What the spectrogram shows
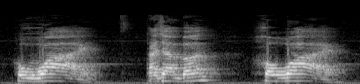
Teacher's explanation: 이 단어도 마찬가지로 강세가 지금 두 번째 있는 음절에 있어요.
